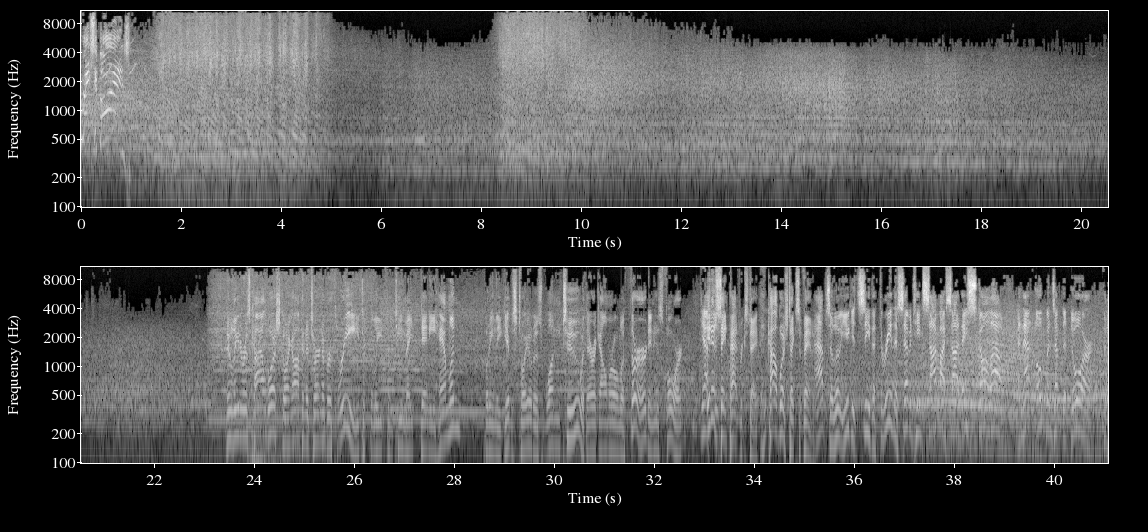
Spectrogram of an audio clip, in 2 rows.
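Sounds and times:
race cars passing at full throttle: 0.0 - 41.0.

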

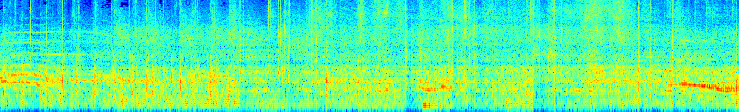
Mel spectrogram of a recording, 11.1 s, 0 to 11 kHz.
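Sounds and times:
skates scraping ice: 0.0 - 11.0
sticks clacking on puck: 0.0 - 11.0.

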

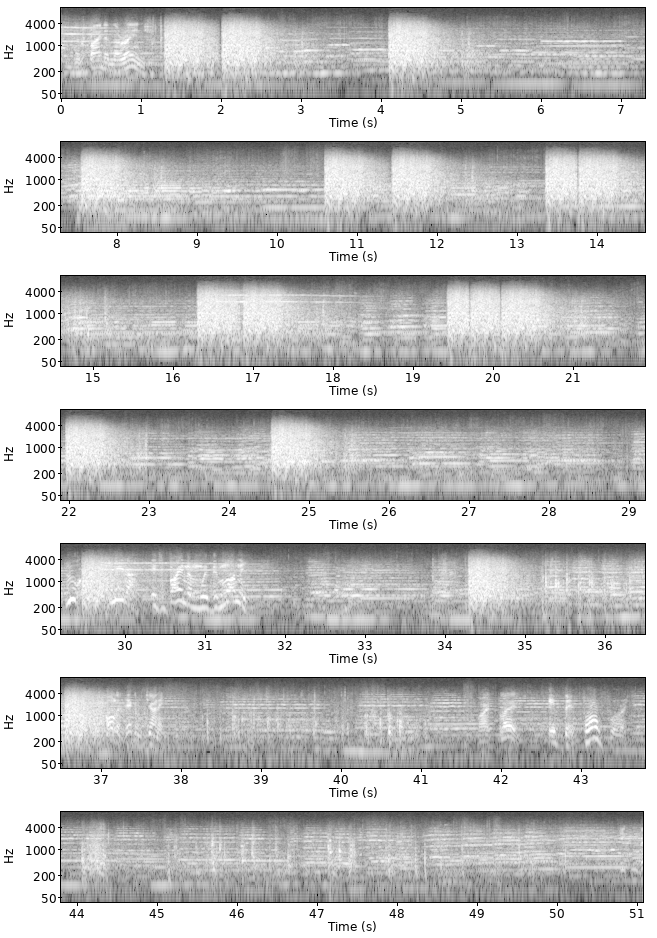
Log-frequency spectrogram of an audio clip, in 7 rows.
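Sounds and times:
dramatic background music: 0.0 - 51.0
echoing gunshots: 1.2 - 3.1, 4.1 - 5.3, 7.4 - 8.6, 10.6 - 12.6, 13.3 - 15.0, 16.3 - 18.2, 19.4 - 21.2, 21.9 - 23.0, 24.4 - 26.0, 29.4 - 30.3, 34.1 - 37.8.

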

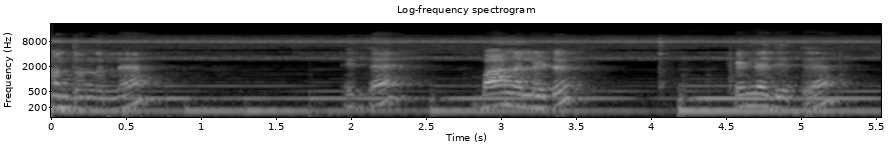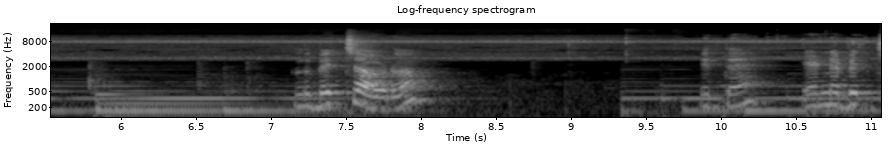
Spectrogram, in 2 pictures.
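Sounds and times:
crickets chirring: 0.0 - 11.0
low background hiss: 0.0 - 11.0.

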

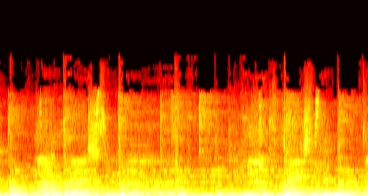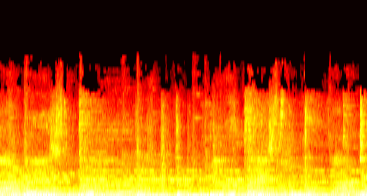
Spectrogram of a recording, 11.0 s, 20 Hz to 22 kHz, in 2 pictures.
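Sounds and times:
acoustic guitar: 0.0 - 11.0
bass guitar: 0.0 - 11.0
drums: 0.0 - 11.0
keyboard: 0.0 - 11.0
people singing: 0.0 - 11.0.

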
